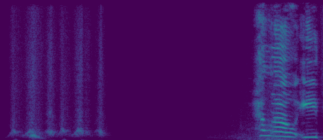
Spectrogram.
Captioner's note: air whooshing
